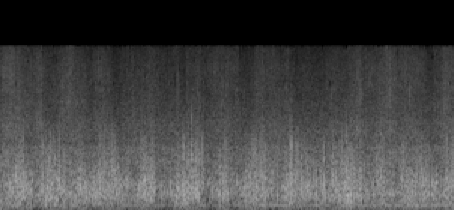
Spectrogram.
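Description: Wind buffeting the microphone: a steady, fluttering rush of noise.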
